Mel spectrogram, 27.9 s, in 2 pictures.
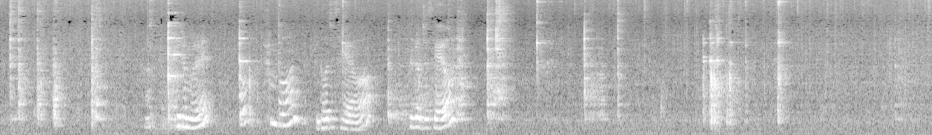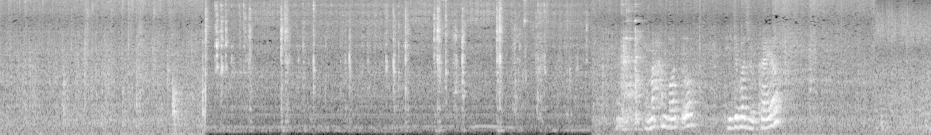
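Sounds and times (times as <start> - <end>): pancake sizzling in hot oil: 0.0 - 27.9
utensil scraping pan: 5.8 - 9.4, 16.6 - 23.8.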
